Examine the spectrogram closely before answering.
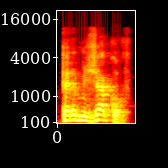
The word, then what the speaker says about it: Permyakov: El ucranio se pronuncia un poquito distinto al ruso. Permyakov.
